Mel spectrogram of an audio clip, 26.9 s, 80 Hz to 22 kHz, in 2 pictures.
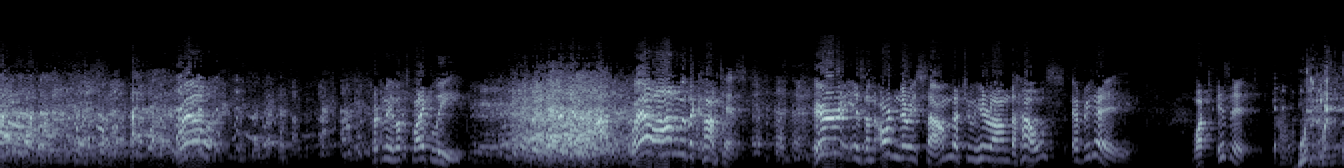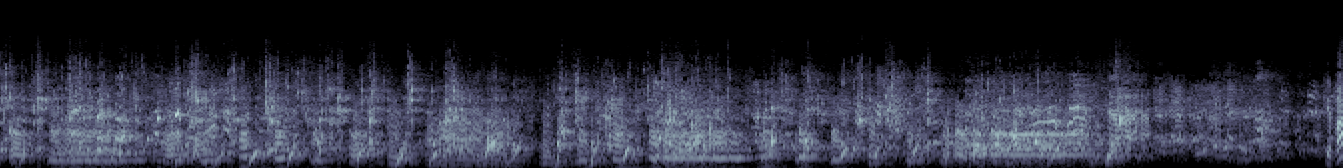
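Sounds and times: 
laughter: 0.0 - 4.0, 4.7 - 8.2, 13.9 - 16.9, 19.5 - 26.8
speech: 3.9 - 7.5, 8.1 - 22.7
underwater bubbling and gurgling: 12.8 - 24.8
clarinet melody played underwater: 23.0 - 24.4.

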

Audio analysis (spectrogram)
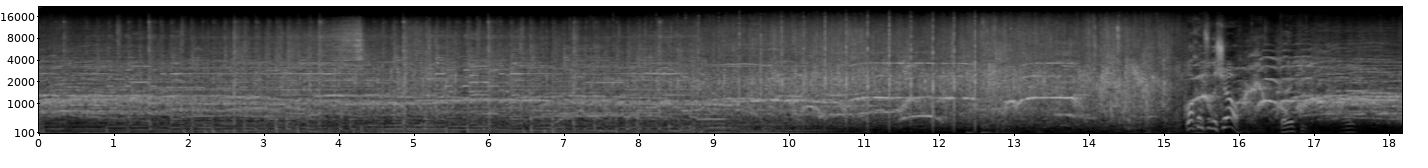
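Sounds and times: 
excited high-pitched screams and whoops from the audience: 0.0 - 14.1, 15.3 - 18.1
talk-show audience applause welcoming a guest actor: 0.0 - 18.1
band playing: 1.0 - 11.0
speech: 15.4 - 17.1.

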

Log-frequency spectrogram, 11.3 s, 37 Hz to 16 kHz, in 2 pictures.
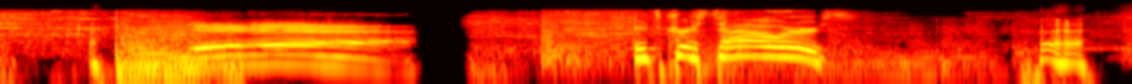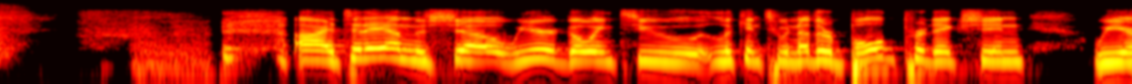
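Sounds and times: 
tinkling glass shards: 0.0 - 0.6
glass shattering: 0.0 - 1.0, 2.4 - 3.7
speech: 0.4 - 2.1, 3.2 - 4.4, 5.2 - 5.8, 6.8 - 11.3.

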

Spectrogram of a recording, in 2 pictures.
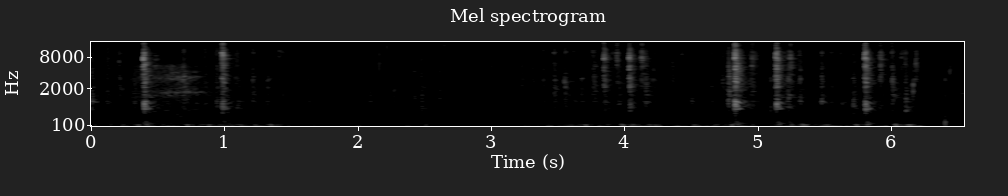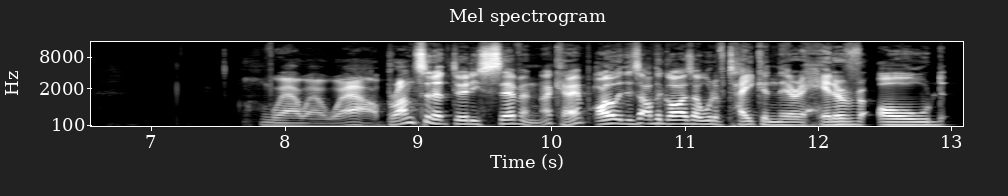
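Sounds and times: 
typing on a computer keyboard: 0.0 - 6.3
speech: 7.8 - 13.0.

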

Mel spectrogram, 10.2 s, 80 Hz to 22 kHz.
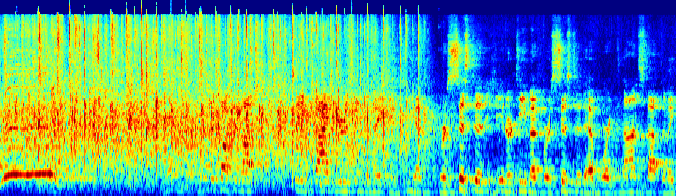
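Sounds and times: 
crowd applause: 0.0 - 6.5
speech: 3.4 - 10.1.

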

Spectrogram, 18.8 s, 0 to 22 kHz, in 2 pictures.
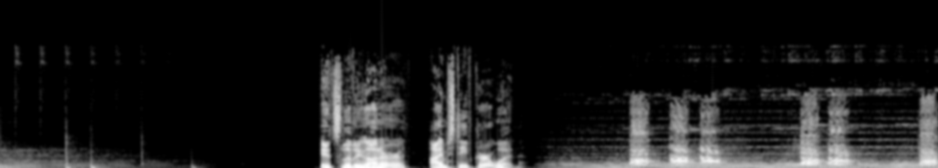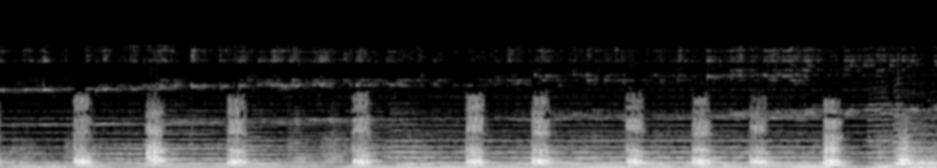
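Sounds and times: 
speech: 3.3 - 5.2
Soviet space dog barking: 6.3 - 7.3, 8.0 - 8.6, 9.2 - 9.5, 10.1 - 12.0, 12.9 - 13.2, 14.0 - 18.6.

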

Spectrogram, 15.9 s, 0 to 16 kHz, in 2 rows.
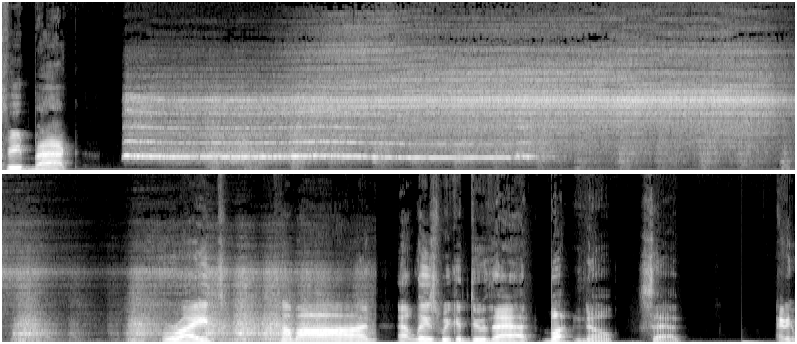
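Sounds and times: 
speech: 0.0 - 0.8, 9.5 - 14.8, 15.7 - 15.8
steam locomotive whistle blowing: 1.2 - 8.0
steam locomotive steam hissing: 1.2 - 11.6
steam locomotive chuffing: 1.2 - 11.7.

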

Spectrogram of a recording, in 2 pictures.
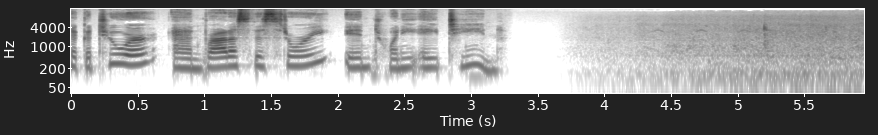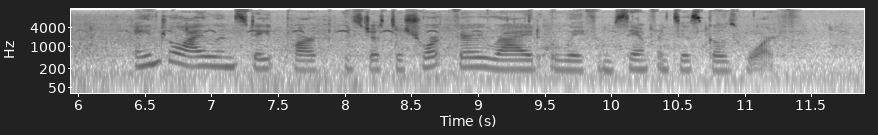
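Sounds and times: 
speech: 0.0 - 3.3, 6.4 - 11.4
waves washing on San Francisco Bay: 3.7 - 11.8
wind noise: 3.8 - 11.8.

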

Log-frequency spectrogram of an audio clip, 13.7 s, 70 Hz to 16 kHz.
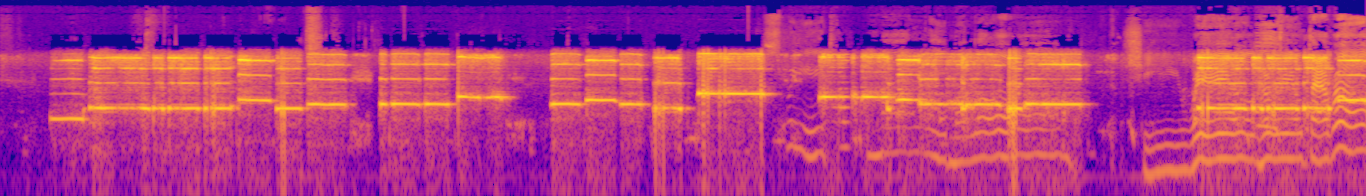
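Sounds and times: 
Irish tin whistle playing a lilting folk melody: 0.0 - 13.6
lower voice singing along with the tune: 7.7 - 13.6.

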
